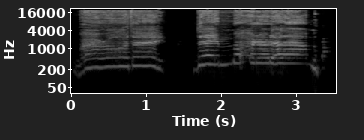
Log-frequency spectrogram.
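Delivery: shrill very high rising yell. A narrator voices a familiar voice heard at the top of the stairs, yelling. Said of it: "a familiar voice yelling".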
